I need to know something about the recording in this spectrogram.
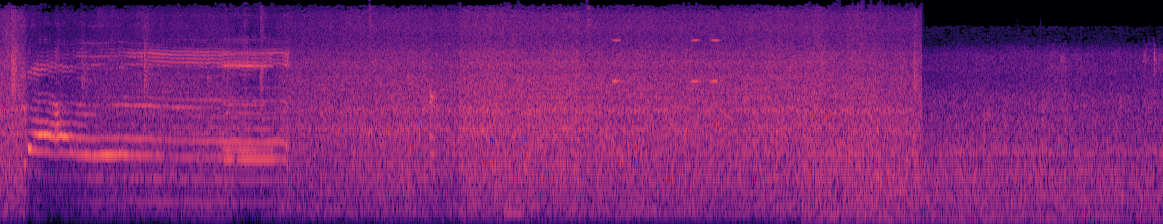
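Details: Domestic cat giving a few drawn-out, wavering meows with a rich harmonic tone over the first few seconds, then a long stretch of steady, rumbling mechanical noise.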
